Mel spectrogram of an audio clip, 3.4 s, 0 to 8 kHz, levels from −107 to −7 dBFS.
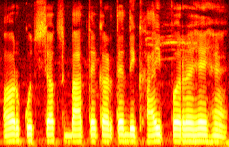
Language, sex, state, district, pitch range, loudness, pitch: Hindi, male, Bihar, Patna, 125-130 Hz, -15 LUFS, 130 Hz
